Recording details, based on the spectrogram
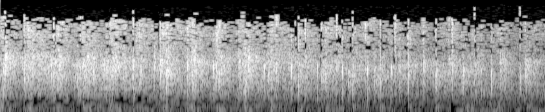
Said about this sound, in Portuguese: Porque muitos desses atletas aí, juntamente com seus professores, infelizmente tem encontrado toda a dificuldade aqui na nossa cidade. Então, inclusive, a gente vai aplaudir, né?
